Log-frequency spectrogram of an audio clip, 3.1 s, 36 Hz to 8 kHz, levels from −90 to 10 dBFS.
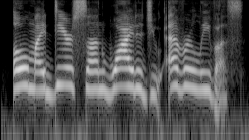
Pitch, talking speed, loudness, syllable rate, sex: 250 Hz, 195 wpm, -17 LUFS, 4.5 syllables/s, female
